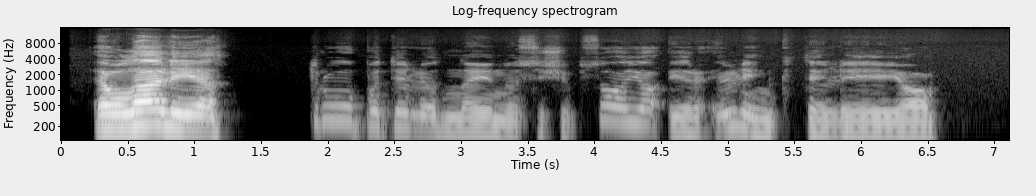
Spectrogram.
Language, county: Lithuanian, Vilnius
